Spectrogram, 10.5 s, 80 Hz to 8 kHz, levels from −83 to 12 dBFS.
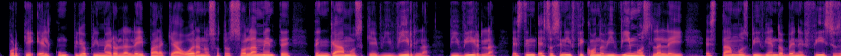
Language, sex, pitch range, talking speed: Spanish, male, 110-130 Hz, 135 wpm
